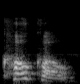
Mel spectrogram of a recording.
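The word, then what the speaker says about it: cocoa: word is pronounced lasagna coco you don't even pronounce the a at the end you just say coco juror this is difficult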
